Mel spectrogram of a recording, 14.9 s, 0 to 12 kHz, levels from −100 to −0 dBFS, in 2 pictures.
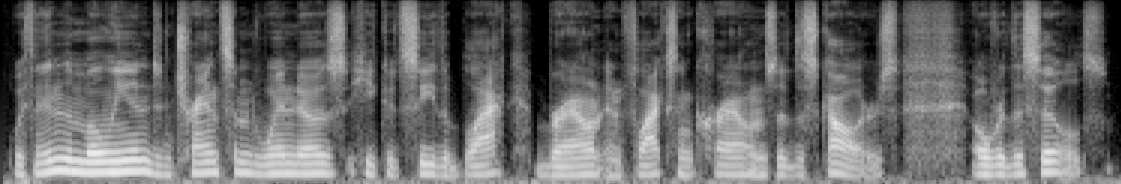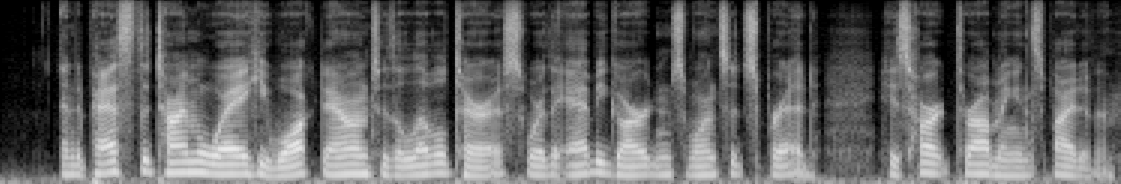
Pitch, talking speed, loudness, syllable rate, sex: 130 Hz, 195 wpm, -17 LUFS, 5.0 syllables/s, male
